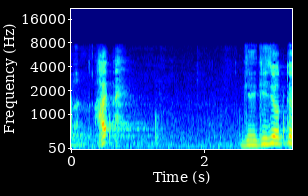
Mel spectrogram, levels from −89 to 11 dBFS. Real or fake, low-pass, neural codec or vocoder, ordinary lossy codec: real; none; none; none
